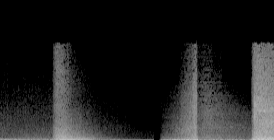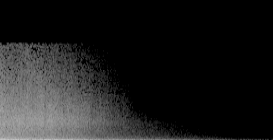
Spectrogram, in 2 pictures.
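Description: A loud whooshing burst booms and slowly fades away.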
